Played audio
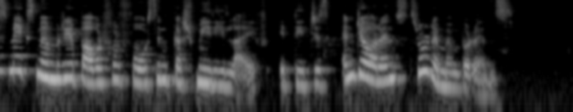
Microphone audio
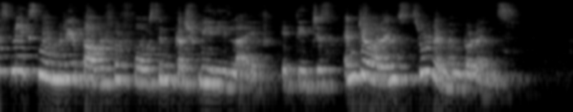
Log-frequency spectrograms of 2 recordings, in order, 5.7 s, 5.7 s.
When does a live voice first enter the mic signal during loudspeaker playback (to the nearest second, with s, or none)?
none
